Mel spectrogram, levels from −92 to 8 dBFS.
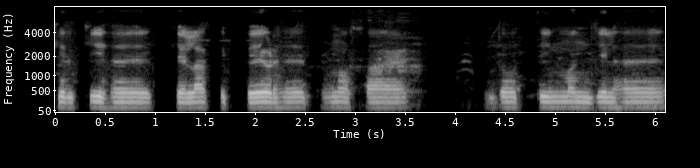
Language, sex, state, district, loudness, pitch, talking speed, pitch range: Hindi, male, Bihar, Jamui, -27 LUFS, 110 Hz, 90 wpm, 110-115 Hz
